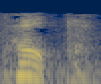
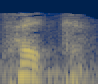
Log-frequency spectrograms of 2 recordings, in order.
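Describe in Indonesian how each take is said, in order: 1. Bunyi t di akhir jelas dilepas. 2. Bunyi t di akhir jelas dilepas.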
